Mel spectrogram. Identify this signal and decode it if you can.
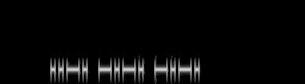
Morse code, heard as a keyed tone, about 30 wpm, 700 Hz. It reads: FCC
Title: USA Call Sign Postfixes - 3 Letters 30wpm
